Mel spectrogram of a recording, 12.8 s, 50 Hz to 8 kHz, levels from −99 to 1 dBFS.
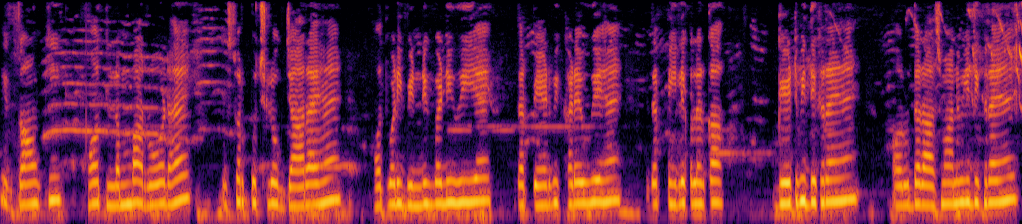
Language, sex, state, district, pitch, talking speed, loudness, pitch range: Hindi, female, Uttar Pradesh, Budaun, 240 Hz, 195 wpm, -18 LUFS, 225-255 Hz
